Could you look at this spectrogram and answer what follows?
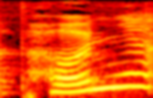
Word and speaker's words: pogne: It's called a pogne, I think is how you say it. P-O-G-N-E. Pogne? Pogne, maybe. Mm-hmm. Okay. Pogne would be like a punch. Like, it's don't punch you. It's like, you know, poignet, to punch somebody.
